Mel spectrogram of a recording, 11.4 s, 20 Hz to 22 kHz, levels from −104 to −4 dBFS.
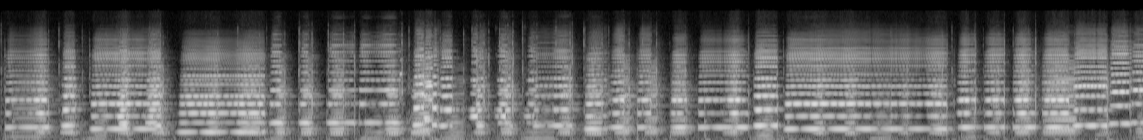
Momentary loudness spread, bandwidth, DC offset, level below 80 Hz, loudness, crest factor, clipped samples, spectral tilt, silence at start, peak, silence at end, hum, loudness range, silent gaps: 7 LU; 11.5 kHz; under 0.1%; -58 dBFS; -25 LUFS; 16 dB; under 0.1%; -3 dB/octave; 0.05 s; -8 dBFS; 0 s; none; 2 LU; none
